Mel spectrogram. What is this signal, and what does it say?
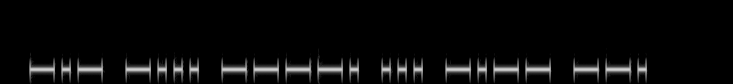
Morse code, heard as a keyed tone, about 15 wpm, 700 Hz. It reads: KB9SYG
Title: USA Call Signs - 2x Character Spacing - 15wpm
